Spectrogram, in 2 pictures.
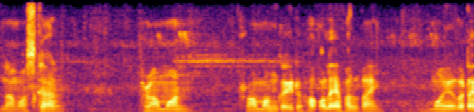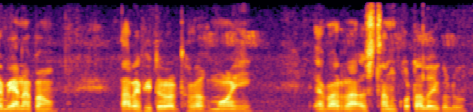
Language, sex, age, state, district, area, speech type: Assamese, male, 60+, Assam, Morigaon, rural, spontaneous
